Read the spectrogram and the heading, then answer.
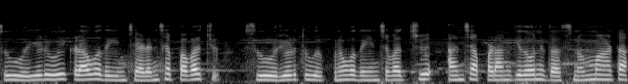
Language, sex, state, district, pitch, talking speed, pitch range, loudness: Telugu, female, Andhra Pradesh, Chittoor, 215 Hz, 115 wpm, 205-225 Hz, -16 LUFS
